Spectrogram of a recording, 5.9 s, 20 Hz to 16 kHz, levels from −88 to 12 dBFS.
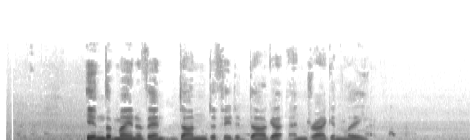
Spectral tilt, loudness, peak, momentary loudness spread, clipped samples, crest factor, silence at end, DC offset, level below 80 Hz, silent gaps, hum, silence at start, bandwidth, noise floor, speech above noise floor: -6 dB/octave; -22 LUFS; -2 dBFS; 25 LU; under 0.1%; 22 dB; 0.95 s; under 0.1%; -68 dBFS; none; none; 0.2 s; 11 kHz; -54 dBFS; 33 dB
